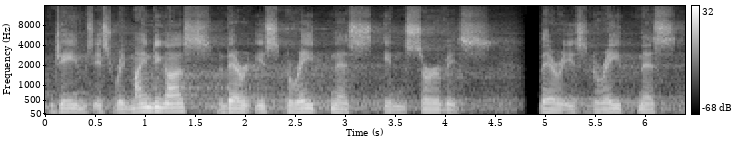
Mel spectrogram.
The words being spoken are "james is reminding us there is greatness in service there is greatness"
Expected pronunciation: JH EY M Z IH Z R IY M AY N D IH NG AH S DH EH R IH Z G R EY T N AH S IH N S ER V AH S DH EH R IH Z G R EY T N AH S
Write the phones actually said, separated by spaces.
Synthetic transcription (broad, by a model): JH EY M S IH S R IY M AY N D IH NG AH S DH EH R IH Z G R EY T N AH S IH N S ER V AH S DH EH R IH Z G R EY T N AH S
